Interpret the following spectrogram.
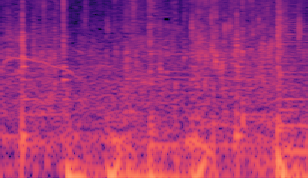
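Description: Soft background music over faint trickling and lapping of water as dromedary camels drink from a trough.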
